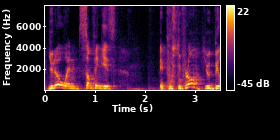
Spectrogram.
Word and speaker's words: époustouflant: So, époustouflant.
